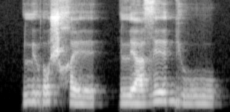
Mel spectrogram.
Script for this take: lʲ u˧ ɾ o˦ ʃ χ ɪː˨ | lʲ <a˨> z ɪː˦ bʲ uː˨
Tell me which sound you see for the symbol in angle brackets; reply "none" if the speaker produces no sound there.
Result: a˨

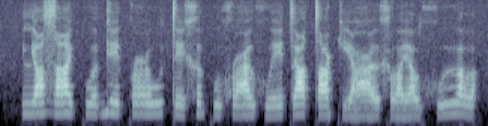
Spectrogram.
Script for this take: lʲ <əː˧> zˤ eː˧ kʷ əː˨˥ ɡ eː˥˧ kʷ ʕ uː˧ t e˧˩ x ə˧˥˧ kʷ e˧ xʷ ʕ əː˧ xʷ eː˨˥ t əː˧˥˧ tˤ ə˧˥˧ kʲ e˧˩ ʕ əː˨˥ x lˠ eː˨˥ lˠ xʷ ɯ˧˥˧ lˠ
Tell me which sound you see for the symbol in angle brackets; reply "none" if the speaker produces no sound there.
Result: əː˨˥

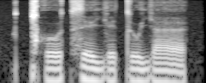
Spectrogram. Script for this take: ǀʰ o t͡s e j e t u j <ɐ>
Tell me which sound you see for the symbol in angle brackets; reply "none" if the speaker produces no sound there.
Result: æ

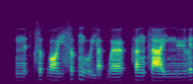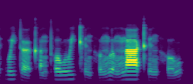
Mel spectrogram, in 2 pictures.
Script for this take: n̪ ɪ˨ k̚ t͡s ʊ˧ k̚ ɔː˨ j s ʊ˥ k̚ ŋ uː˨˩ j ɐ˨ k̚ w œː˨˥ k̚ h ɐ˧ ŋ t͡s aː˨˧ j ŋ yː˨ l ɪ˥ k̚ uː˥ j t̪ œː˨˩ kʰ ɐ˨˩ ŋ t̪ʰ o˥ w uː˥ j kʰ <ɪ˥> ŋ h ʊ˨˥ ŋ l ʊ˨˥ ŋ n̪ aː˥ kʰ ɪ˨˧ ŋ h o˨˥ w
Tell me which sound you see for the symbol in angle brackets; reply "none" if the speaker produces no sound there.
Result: ɪ˨˩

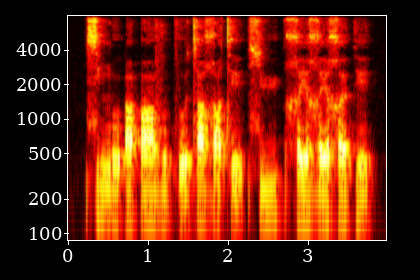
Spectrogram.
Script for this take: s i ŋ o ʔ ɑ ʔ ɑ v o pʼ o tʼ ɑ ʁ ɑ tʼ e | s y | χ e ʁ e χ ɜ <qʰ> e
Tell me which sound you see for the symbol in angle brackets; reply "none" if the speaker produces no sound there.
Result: k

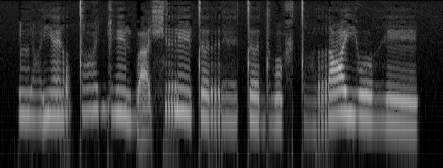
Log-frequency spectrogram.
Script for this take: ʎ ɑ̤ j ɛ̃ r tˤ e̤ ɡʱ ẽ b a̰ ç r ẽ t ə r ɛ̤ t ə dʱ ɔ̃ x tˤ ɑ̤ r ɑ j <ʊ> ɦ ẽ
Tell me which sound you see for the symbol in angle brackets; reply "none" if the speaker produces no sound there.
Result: ʊ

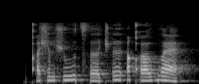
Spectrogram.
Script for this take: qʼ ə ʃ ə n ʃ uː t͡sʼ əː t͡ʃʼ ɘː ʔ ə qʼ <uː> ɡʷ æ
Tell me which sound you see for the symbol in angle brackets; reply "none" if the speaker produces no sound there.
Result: uː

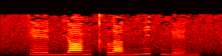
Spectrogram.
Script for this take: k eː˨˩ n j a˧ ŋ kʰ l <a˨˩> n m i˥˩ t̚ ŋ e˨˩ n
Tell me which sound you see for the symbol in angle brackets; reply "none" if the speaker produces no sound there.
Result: a˩˦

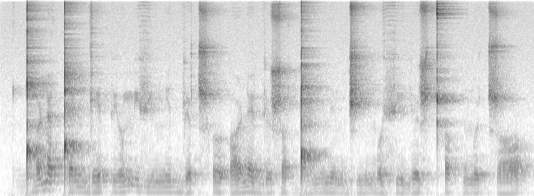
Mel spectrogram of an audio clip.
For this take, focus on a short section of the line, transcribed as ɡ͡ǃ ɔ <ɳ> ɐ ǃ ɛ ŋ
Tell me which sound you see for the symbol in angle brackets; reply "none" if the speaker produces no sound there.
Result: ɳ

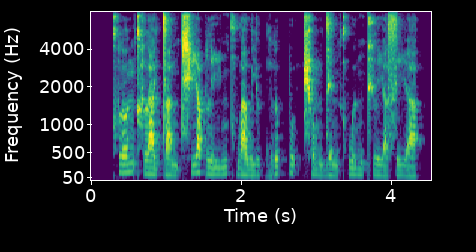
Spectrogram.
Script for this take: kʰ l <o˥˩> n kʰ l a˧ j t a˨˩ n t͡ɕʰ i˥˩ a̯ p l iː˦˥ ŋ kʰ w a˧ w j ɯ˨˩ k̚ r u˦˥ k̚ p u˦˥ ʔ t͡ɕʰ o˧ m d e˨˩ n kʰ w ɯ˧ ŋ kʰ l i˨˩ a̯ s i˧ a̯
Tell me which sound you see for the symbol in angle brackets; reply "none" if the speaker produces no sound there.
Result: o˥˩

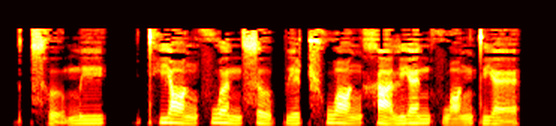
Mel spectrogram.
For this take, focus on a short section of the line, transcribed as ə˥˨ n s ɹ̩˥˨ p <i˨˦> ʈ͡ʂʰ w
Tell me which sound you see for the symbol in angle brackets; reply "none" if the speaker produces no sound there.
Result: i˨˦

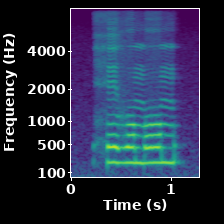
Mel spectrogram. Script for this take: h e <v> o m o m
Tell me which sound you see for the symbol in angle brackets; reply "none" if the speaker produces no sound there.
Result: v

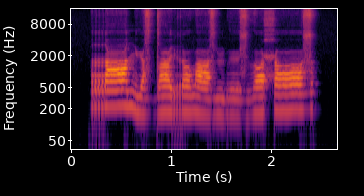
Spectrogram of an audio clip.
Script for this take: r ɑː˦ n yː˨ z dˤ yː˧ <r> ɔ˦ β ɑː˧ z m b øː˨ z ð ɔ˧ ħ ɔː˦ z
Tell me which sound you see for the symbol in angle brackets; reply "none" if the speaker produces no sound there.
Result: r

